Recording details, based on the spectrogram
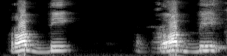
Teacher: را موٹا ہے رائٹ اور با باریک ہے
